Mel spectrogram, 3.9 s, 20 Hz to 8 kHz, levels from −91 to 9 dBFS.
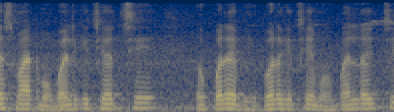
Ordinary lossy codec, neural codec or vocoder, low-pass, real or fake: none; none; 7.2 kHz; real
